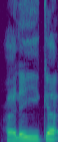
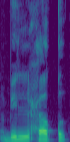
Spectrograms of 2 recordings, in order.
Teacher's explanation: علیک کاف یہ والا باریک اور آگے یہ والا قاف موٹا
